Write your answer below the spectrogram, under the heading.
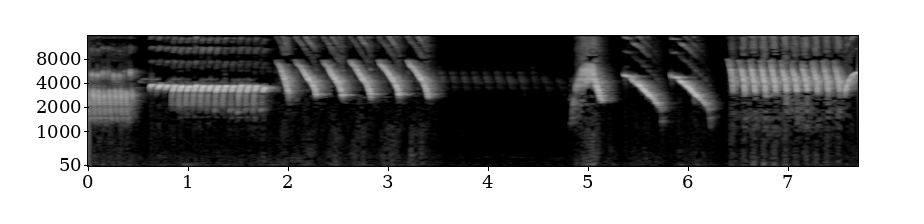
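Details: Pet Gloster canary warbling: a buzzy burst, a smooth even trill, a run of five falling sweep notes, a pause of over a second, then sharp swept chirps and a fast rolling trill.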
